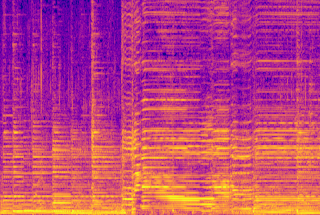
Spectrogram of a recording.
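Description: Strummed acoustic guitar in a blues song's instrumental break, with a neck-rack harmonica coming in about halfway and holding long notes over the strumming.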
